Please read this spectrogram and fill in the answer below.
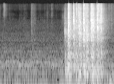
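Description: A deck of tarot cards being shuffled by hand: after a quiet first second, a loud, dense crackle of cards rubbing and flicking together starts about a second and a quarter in.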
